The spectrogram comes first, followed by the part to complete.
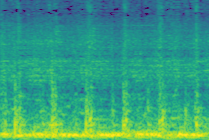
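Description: Sakela dance music with a steady beat of drum strokes and cymbal clashes, about four strokes a second.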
